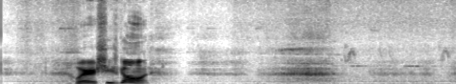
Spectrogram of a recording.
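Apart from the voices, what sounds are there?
honey bee swarm buzzing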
